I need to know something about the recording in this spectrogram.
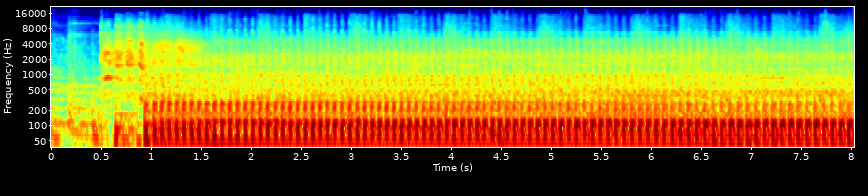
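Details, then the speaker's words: Suzuki GSX-R150 just after oil and filter change to Fastron Techno SAE 10W-40; catches after short crank and settles into steady even idle, no ticks or knocks, owner finds it slightly smoother than before; normal idle. "Suaranya lebih adem, tapi yang nggak signifikan banget. Cuma dari oli terakhir Ipon kayaknya ini lebih lembut."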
